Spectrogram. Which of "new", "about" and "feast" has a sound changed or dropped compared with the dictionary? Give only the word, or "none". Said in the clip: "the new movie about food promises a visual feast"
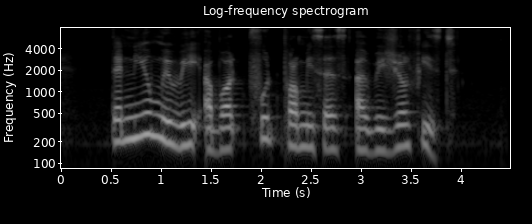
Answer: none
